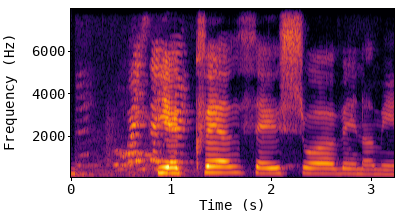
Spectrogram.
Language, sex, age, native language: Icelandic, female, 11, Icelandic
